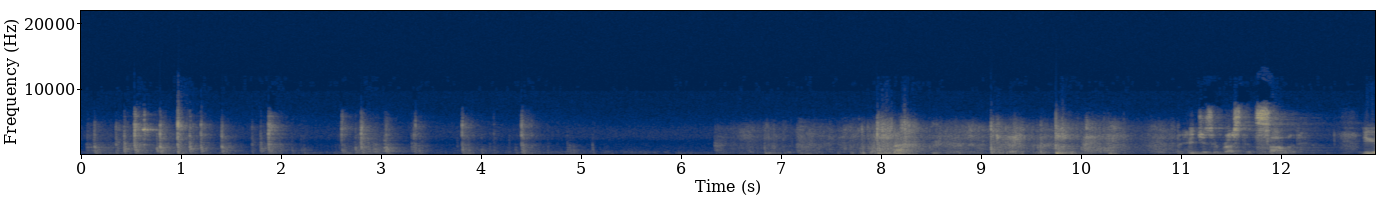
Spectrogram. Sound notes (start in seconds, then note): 7.8 door rattles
